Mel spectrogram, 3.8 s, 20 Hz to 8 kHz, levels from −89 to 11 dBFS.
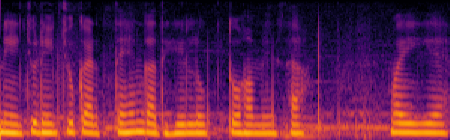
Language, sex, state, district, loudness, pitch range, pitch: Hindi, female, Chhattisgarh, Sukma, -12 LUFS, 180-195 Hz, 185 Hz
